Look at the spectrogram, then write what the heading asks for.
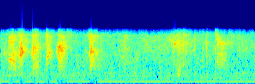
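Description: A Miniature Schnauzer gives a quick run of short, high yapping barks to demand attention.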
